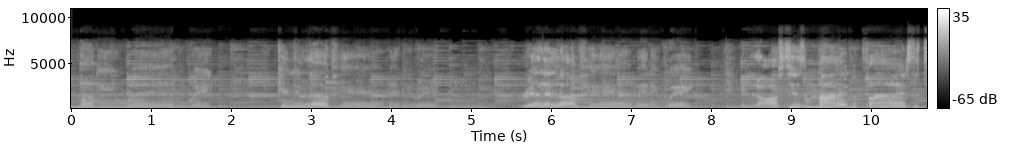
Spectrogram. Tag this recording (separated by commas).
Music, Sad music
